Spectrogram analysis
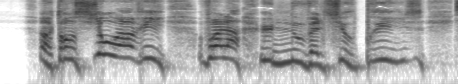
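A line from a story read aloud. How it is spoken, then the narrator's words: Exclaiming. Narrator (French): s'écria Hagrid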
